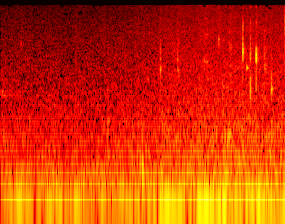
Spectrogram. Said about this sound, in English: I'm gonna take a sip of my coffee real quick.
